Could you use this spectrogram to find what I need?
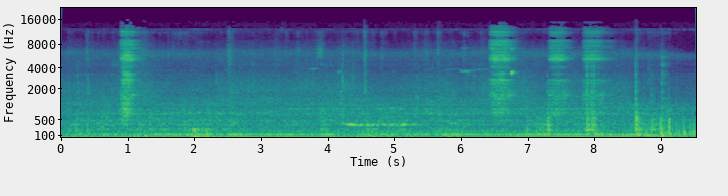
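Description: Wheels clatter and squeal on the rails.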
